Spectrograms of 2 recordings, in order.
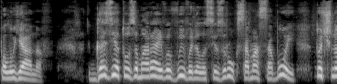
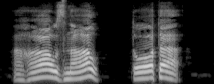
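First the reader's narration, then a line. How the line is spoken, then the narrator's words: Confused mumbling. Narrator (Russian): Замараев растерянно бормотал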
